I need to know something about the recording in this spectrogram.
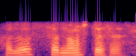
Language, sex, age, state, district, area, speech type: Telugu, male, 60+, Andhra Pradesh, Vizianagaram, rural, conversation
